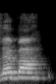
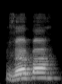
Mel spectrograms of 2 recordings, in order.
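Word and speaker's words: Weber: social interactions so uh verba you know you know I say ver I don't say we uh because we don't we pronounce the W as V is a German uh yeah so he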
